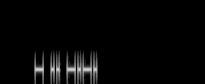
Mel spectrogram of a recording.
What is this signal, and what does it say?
Morse code, heard as a keyed tone, about 46 wpm, 700 Hz. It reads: TIC
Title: Top Three Letter Combinations in Words 45wpm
